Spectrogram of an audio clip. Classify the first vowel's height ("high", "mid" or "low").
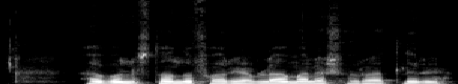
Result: low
